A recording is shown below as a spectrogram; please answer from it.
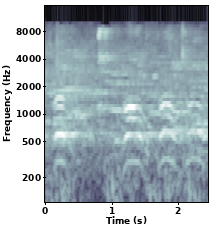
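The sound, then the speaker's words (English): A basketball dribbled on a court gives repeated hollow bounces in a steady rhythm under a commentator's voice. “with a basketball. Dribbles to the far side.”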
